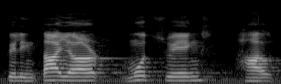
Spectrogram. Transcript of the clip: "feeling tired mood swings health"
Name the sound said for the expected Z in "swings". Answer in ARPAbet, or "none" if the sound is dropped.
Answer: S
